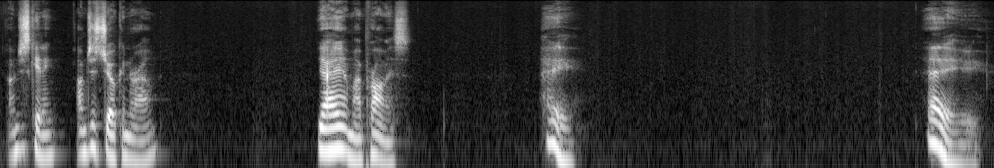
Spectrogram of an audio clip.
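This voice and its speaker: A man playing a teasing, affectionate young roommate who gets easily flustered, speaking haltingly and conversationally in an intimate improvised audio roleplay. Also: mid-range voice, natural voice. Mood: playful, tender. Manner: halting, conversational, self-correcting.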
